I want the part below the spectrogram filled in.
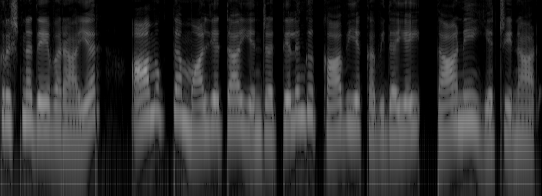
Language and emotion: Tamil, neutral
